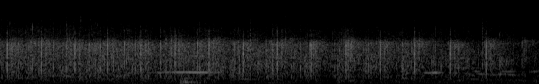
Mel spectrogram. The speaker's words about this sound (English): Would you clap your hands to the Lord and give Him praise?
